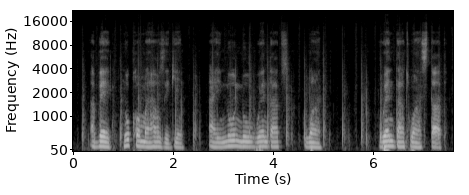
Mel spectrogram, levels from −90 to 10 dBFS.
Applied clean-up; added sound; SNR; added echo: neural mask model RNNoise.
